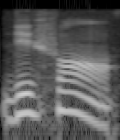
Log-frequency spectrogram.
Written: Buffon

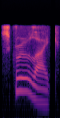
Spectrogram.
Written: screwlike

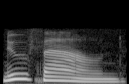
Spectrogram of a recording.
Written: newfound

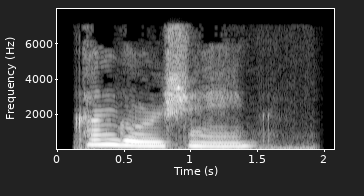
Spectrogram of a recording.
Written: Kongur Shan

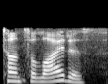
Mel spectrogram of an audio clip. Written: tonsillitis

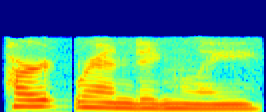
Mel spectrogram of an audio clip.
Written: heartrendingly

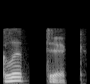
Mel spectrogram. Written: glyptic

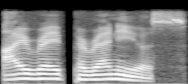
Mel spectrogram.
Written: aere perennius

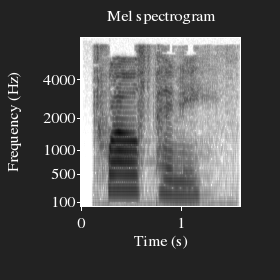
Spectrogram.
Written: twelvepenny

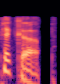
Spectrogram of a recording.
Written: pickup

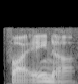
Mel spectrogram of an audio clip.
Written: faena

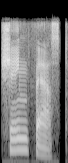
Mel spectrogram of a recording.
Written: shamefast

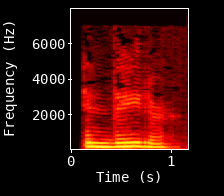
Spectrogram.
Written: invader

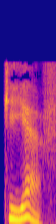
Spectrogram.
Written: keef

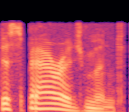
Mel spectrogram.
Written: disparagement

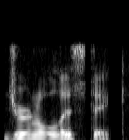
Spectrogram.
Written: journalistic

